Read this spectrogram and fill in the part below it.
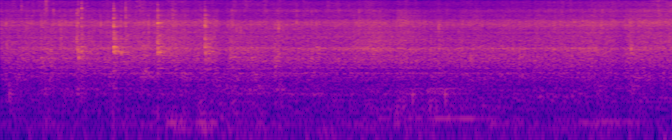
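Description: Chicken pieces sauté with curry powder in a pan, a continuous sizzle and fry with occasional stirring scrapes and soft clatters, close and moderately loud, no talking.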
